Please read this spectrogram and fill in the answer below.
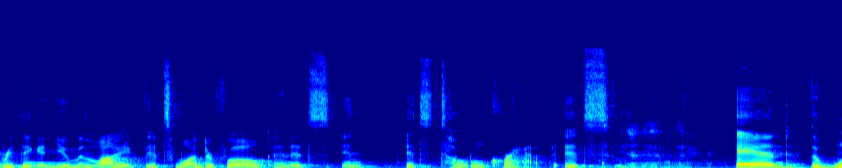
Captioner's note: laughter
